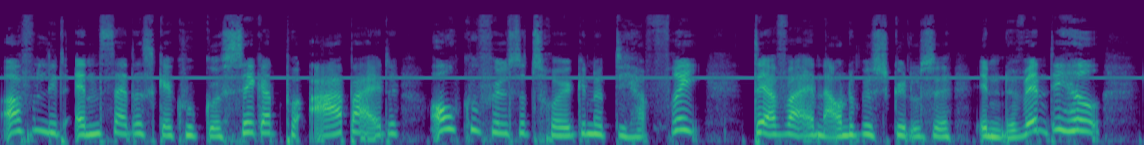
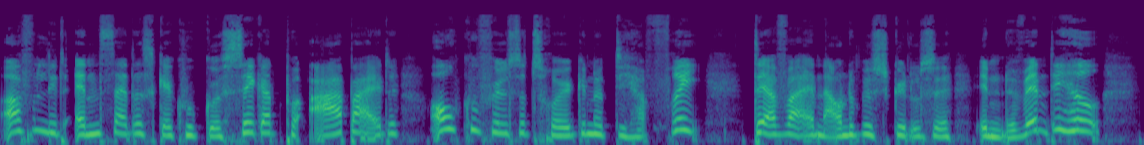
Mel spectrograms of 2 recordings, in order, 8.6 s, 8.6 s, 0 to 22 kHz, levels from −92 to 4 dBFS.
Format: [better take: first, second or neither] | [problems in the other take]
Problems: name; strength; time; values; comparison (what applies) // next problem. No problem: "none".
second | high-pitched whine; faint; throughout; 3 kHz, 20 dB below the speech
